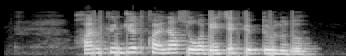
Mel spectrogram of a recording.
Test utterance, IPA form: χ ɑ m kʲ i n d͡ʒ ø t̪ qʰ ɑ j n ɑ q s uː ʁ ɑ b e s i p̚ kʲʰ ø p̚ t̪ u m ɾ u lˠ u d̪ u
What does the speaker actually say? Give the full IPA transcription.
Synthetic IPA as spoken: χ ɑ m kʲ y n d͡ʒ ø t̪ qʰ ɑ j n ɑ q s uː ʁ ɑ b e s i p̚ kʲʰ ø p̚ t̪ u ɾ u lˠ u d̪ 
